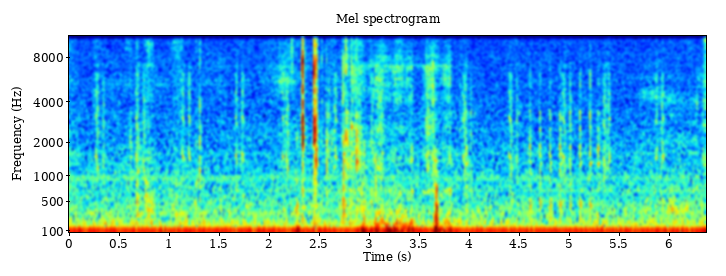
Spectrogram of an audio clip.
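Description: Small plastic clicks and handling noises from a lip-gloss tube and its applicator wand. There are two sharp clicks about two and a half seconds in, then about a second of light tapping and rattling, all over a low steady hum.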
